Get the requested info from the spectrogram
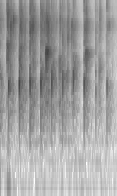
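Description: A small audience of a few people applauding: a quick run of separate hand claps that tapers off near the end.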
